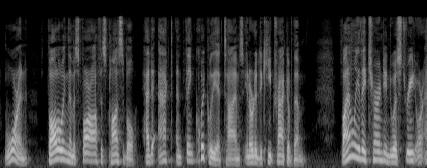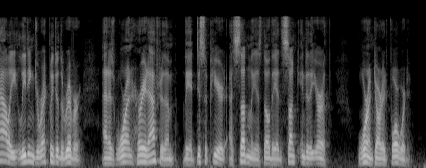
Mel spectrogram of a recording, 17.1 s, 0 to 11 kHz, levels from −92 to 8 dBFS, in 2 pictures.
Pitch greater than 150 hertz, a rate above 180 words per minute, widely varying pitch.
No: low, 120 Hz; average, 200 wpm; wide, 5.8 semitones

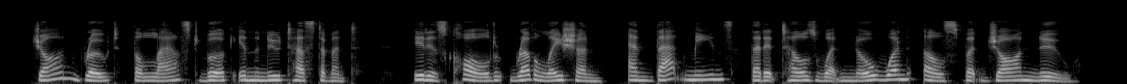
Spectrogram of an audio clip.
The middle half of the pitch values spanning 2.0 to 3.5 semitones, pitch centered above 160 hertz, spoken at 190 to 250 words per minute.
No: average, 2.9 semitones; medium, 185 Hz; average, 165 wpm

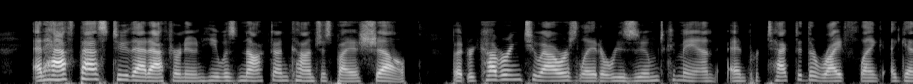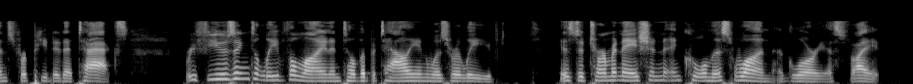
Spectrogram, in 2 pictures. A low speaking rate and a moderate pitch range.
No: average, 155 wpm; average, 3.2 semitones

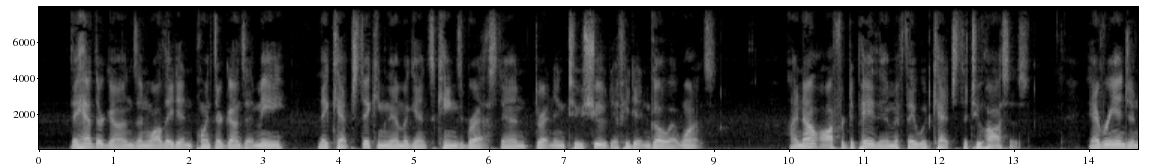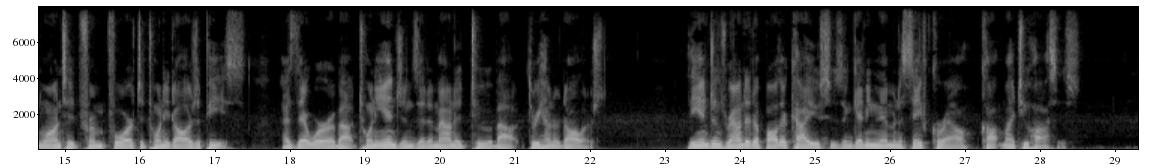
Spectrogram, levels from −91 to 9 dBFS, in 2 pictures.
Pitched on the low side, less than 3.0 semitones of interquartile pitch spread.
Yes: low, 125 Hz; narrow, 2.4 semitones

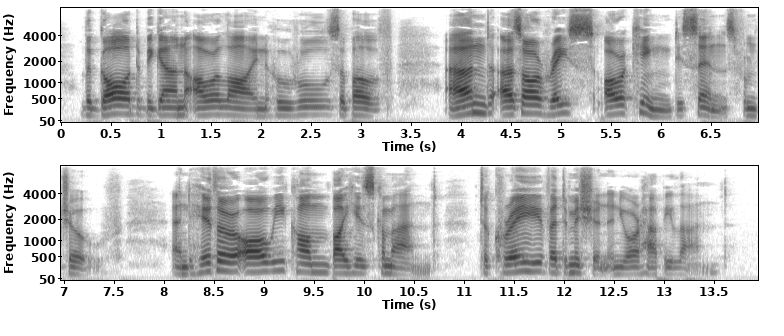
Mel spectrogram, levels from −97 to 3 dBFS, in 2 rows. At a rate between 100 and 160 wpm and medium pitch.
Yes: average, 140 wpm; medium, 150 Hz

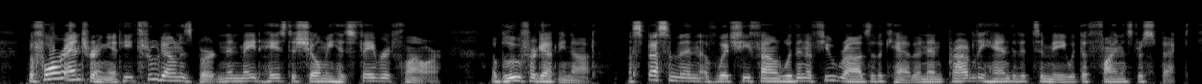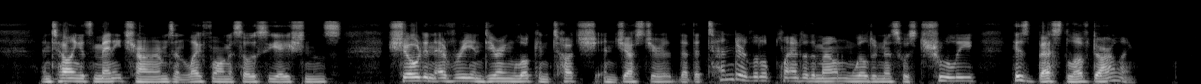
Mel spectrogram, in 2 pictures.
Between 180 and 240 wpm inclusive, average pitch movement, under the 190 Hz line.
Yes: average, 190 wpm; average, 3.6 semitones; low, 135 Hz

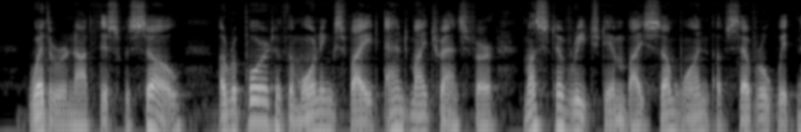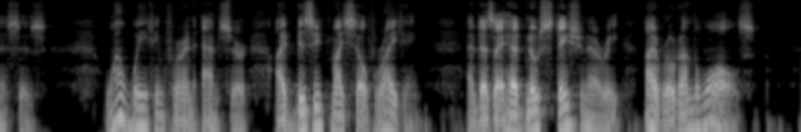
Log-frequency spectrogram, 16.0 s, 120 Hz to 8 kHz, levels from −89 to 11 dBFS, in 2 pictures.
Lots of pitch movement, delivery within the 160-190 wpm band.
Yes: wide, 6.3 semitones; average, 170 wpm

